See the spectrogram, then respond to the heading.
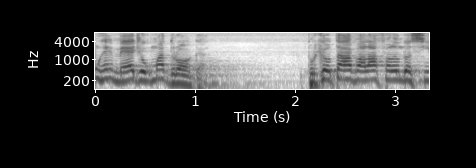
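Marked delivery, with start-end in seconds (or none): none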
